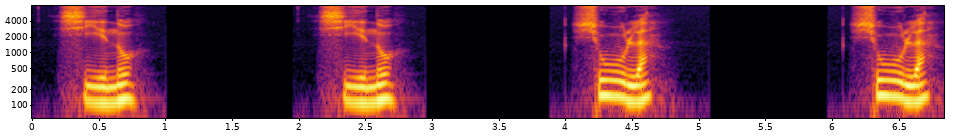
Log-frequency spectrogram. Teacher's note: The K can also have a sh sound, and that is usually when it's in front of an I or a J.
